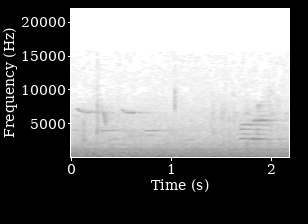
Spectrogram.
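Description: Steady outdoor background noise, with short high-pitched bird calls repeating about every second and a half.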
